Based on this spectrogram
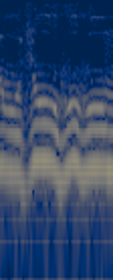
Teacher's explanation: اعملي له واو ومدي الواو دي ستة · Term: ميم جمع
